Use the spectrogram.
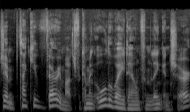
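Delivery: broad, exaggerated, put-on West Country accent. Thanking a guest for coming down: exaggerated West Country accent. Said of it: "I went super West Country there".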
